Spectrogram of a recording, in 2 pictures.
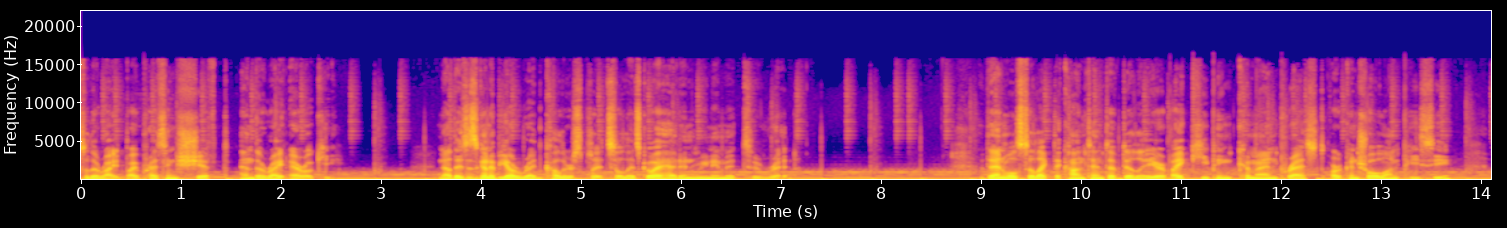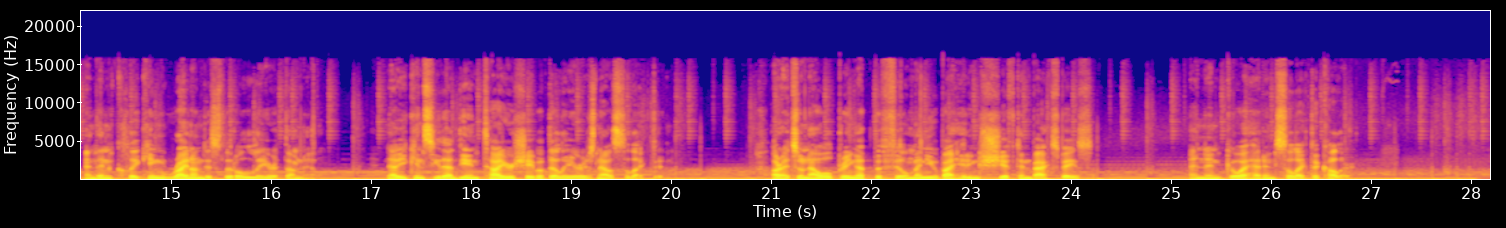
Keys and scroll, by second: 1.4 shift+Right, 6.3-7.5 typing, 7.9 Return, 23.4 shift+BackSpace.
